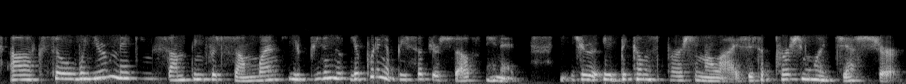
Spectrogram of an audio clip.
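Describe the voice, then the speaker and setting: A middle-aged Guatemalan woman, a company founder, tells her own story conversationally as an interview guest. Her voice is fairly high with a breathy edge, and the recording sounds slightly distant and narrow, like a phone line.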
